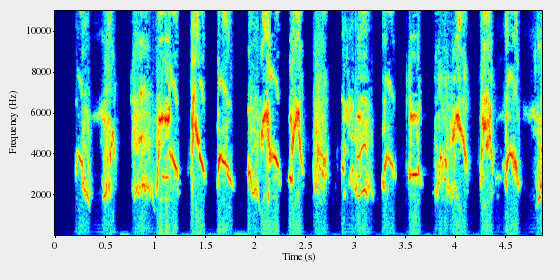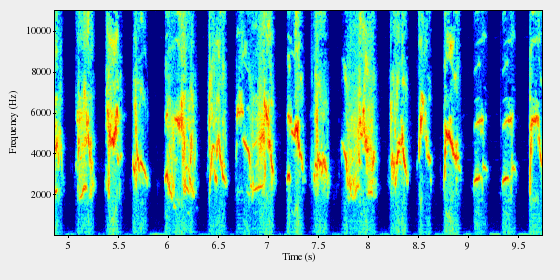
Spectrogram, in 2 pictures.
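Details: Swallow twittering, a lively chirping bird of skies and rooftops linked with spring's arrival: dense, rapid chirps and short whistled notes, about four per second, bright and high, each slightly different, continuous throughout, no other sounds.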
